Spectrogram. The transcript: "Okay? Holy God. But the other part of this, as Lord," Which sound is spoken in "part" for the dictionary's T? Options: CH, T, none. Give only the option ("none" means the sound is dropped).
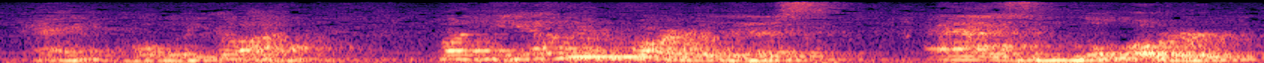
T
